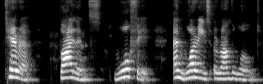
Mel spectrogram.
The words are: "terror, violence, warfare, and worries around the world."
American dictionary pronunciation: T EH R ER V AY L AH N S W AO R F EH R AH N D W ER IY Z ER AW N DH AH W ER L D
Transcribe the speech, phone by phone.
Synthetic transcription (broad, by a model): T EH R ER V AY L AH N S W AO F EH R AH N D W ER IY Z ER AW N DH AH W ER L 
